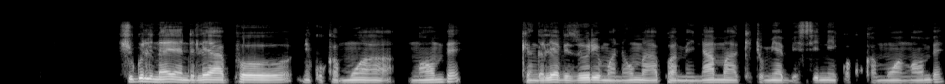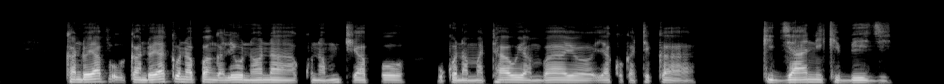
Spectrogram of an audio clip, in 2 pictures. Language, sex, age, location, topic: Swahili, male, 18-24, Kisumu, agriculture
